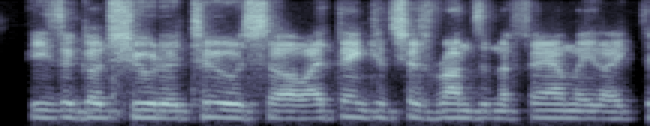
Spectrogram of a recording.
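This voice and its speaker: Bright and sharp in tone, the voice rushes at a very fast pace with monotone, flat intonation and a Boston accent. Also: man. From Boston area, US Northeast. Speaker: college lacrosse player. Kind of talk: interview.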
